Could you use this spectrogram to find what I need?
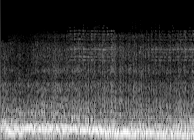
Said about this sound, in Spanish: Un jeep se acerca a los edificios de la base.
